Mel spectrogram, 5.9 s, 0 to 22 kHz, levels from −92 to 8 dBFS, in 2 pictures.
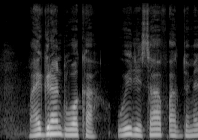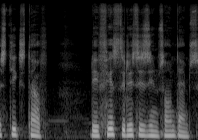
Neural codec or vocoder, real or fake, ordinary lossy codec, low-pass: none; real; none; 19.8 kHz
